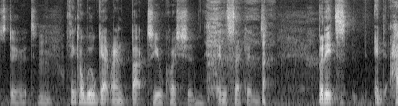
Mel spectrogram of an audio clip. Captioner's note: chuckles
